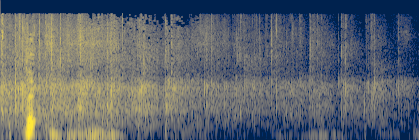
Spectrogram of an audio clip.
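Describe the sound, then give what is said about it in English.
Audience applause in a church welcoming a children's pastor. A single sharp thump comes near the start, then the clapping slowly fades and becomes quiet. “Would you please put your hands together and welcome Pastor Lucas?”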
